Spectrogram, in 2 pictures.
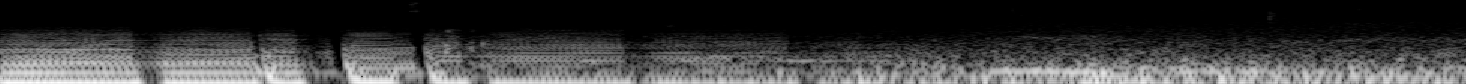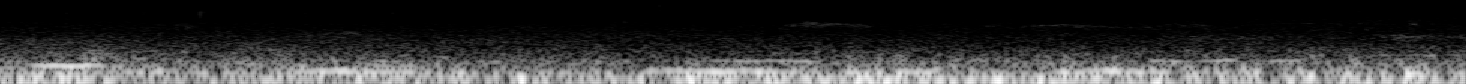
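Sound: rain with thunder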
